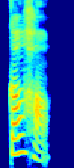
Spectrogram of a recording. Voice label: "刚好", Chinese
